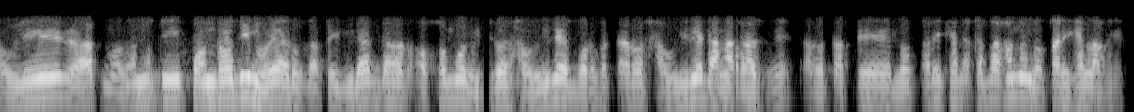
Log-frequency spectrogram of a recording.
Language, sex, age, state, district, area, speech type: Assamese, male, 45-60, Assam, Barpeta, rural, conversation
